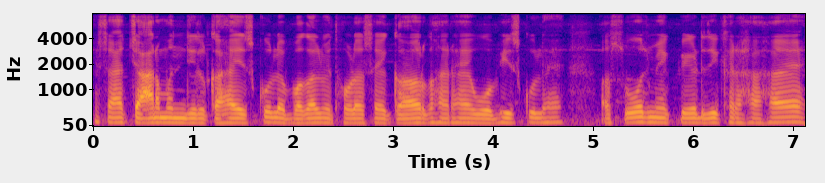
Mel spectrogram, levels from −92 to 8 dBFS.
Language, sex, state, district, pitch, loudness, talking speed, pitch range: Chhattisgarhi, male, Chhattisgarh, Kabirdham, 120 Hz, -18 LUFS, 225 wpm, 115-130 Hz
